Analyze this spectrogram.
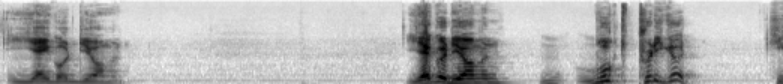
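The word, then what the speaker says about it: Egor Demin: His name is Den Deman. It's easy. I'm calling him Jgo Dyman because his name is pronounced Jgo Dyman.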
